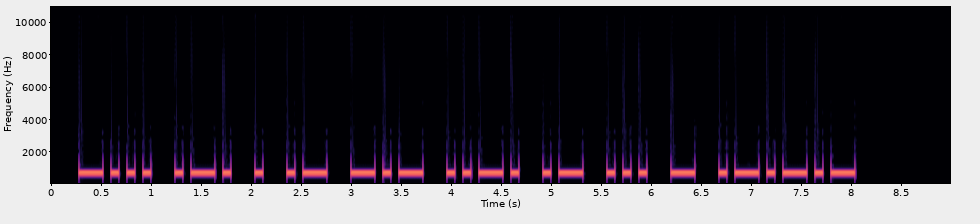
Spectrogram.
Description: Morse code, heard as a keyed tone, about 15 wpm, 700 Hz. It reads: BREAKFAST.
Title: Sentences from Top 1500 Words 15wpm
